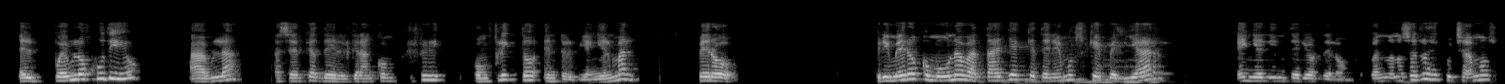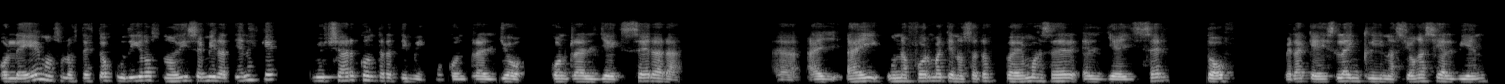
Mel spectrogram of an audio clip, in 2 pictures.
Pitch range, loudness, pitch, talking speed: 140-190 Hz, -24 LUFS, 155 Hz, 140 wpm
